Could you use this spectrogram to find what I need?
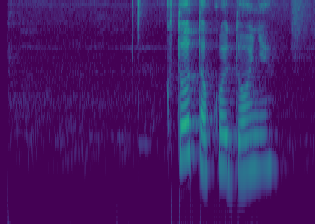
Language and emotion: Russian, neutral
